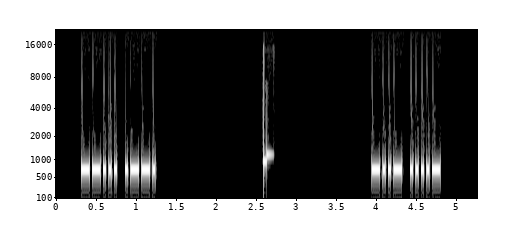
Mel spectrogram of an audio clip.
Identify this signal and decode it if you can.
Morse code, heard as a keyed tone, about 36 wpm, 700 Hz. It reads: 7P X4
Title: Single-Letter Single-Number 35wpm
